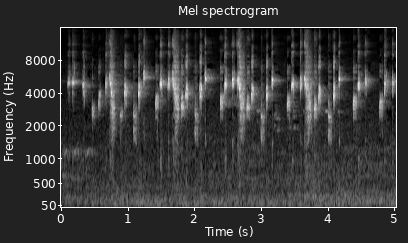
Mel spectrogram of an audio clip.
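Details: Loud, continuous long-tailed shrike song, a master recording for prompting shrikes to sing: a busy tumble of squeaky high chirps, quick slurs and sharp twitters with hardly any pause.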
